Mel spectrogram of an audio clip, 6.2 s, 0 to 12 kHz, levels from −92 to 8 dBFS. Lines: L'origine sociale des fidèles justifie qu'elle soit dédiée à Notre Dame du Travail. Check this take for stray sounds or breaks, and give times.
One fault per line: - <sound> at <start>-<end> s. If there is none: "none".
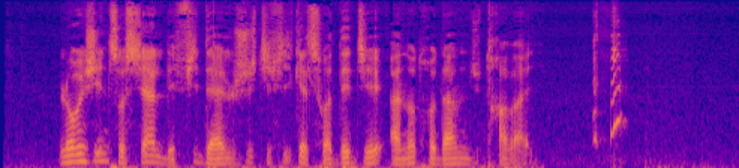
- laugh at 4.9-5.2 s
